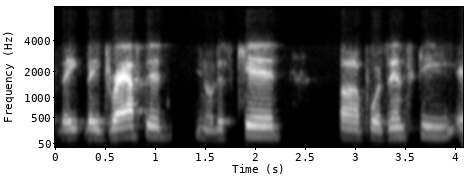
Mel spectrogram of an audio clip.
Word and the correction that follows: Porzingis: and Porzingis.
